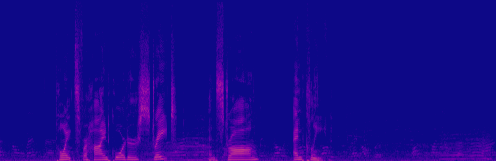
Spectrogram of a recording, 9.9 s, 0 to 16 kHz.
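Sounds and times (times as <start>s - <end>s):
steady noise in a livestock barn: 0.0s - 9.9s
speech: 1.2s - 3.6s, 4.2s - 5.3s, 5.9s - 6.7s
red-ribbon calf mooing in a livestock barn at a fair: 2.9s - 4.4s, 8.8s - 9.9s.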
